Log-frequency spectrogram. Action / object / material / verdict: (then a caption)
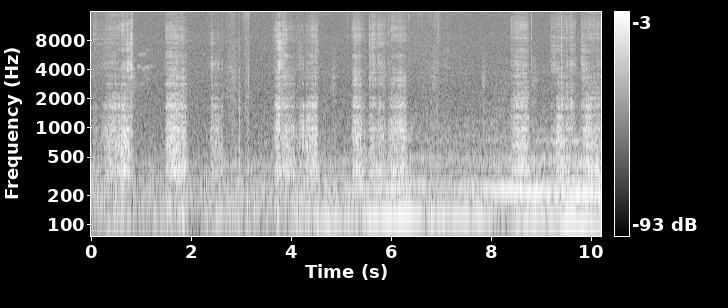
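scrape / thin black cardstock card / paper card / none. A calligraphy marker nib scratches across a small, thin black cardstock card resting on a table while writing. Short, bright, scratchy strokes come in irregular bursts over a steady low hum.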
